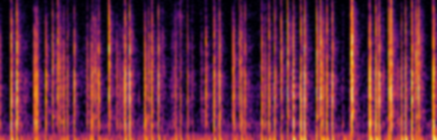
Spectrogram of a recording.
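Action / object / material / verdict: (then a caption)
tap / plastic shaker bottle / plastic / none. Fingernails tap and scratch the lid and body of a pink plastic shaker bottle held close to the mic. The result is a rapid, irregular run of sharp, dry clicks with bright ticking edges and short scratchy rasps between them, each tap dying away almost instantly.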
